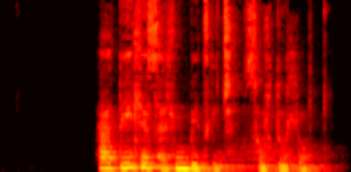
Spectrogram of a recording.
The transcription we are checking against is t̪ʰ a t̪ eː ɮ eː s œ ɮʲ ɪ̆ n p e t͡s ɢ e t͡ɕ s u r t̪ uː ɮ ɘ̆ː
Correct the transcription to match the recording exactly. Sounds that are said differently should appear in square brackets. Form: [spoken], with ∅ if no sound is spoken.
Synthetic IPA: t̪ʰ a t̪ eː ɮ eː s œ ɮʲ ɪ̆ n p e t͡s [ɡ] e t͡ɕ s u r t̪ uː ɮ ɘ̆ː

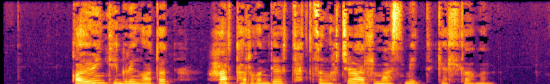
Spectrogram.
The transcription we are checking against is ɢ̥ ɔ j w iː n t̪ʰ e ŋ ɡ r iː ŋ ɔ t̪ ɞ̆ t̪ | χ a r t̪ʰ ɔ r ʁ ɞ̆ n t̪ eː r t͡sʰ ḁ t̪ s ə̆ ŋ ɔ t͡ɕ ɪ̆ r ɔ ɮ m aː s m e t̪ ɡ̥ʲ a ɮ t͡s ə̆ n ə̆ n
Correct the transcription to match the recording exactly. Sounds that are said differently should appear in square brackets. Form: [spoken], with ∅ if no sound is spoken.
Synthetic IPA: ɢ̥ ɔ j w iː n t̪ʰ e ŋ ɡ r iː ŋ ɔ t̪ ɞ̆ t̪ | χ a r t̪ʰ ɔ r ʁ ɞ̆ n t̪ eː r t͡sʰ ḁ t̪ s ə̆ ŋ ɔ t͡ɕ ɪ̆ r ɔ ɮ m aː s m e t̪ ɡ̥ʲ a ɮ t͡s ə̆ n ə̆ n

